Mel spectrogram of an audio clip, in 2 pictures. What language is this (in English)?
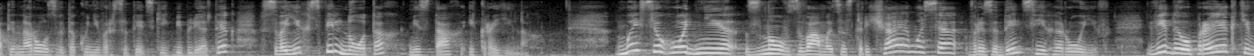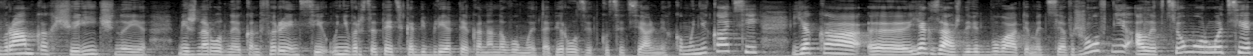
Ukrainian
